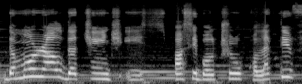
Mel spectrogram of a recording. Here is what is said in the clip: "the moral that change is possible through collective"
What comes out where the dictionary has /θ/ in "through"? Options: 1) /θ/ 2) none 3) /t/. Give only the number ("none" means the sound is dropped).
3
